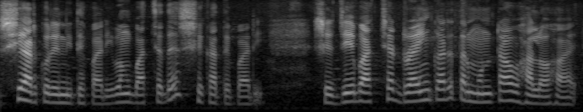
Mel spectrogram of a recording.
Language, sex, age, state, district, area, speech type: Bengali, female, 45-60, West Bengal, Darjeeling, urban, spontaneous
